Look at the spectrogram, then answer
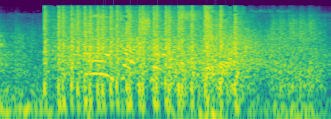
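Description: Soviet gunfire rattles in the Men of War: Assault Squad battle, rapid machine-gun bursts firing continuously and loudly in a dense crackling stream, with no talk.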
